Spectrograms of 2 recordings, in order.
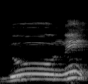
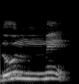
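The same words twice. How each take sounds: First: The first vowel is long, single n. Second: The vowel is short, the n is doubled. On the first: The speaker calls it right. "mad panjang" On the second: The speaker calls it wrong. "Kalau duni itu nunnya bertasdid"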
